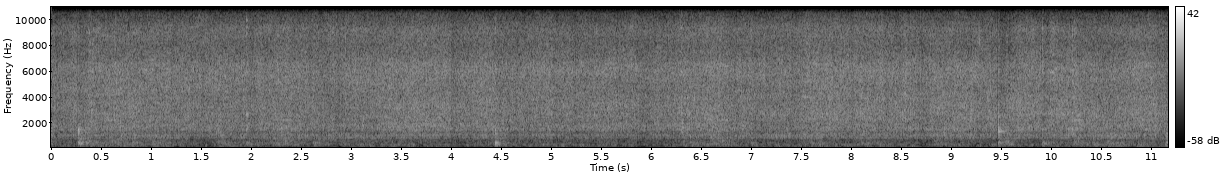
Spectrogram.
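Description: Food seasoned with turmeric and salt fries in a pan with a loud, constant sizzle while a utensil stirs it with faint scraping, and no voices are heard.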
